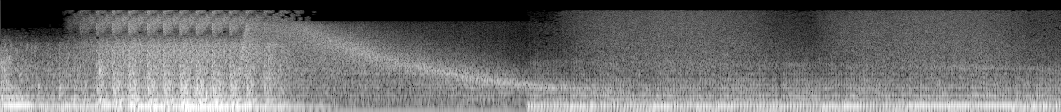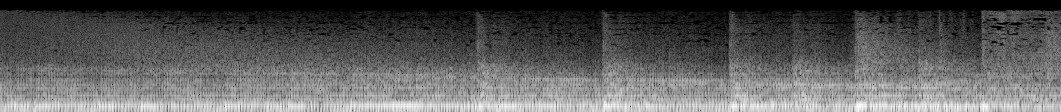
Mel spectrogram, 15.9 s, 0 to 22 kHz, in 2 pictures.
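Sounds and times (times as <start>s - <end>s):
aircraft engine drone: 0.3s - 15.9s
plane passing with descending whine: 0.4s - 14.4s
aircraft machine-gun fire during a strafing run: 0.5s - 2.5s.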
